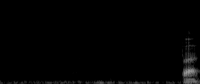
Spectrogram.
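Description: Near silence: room tone, ending in a single short spoken word.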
